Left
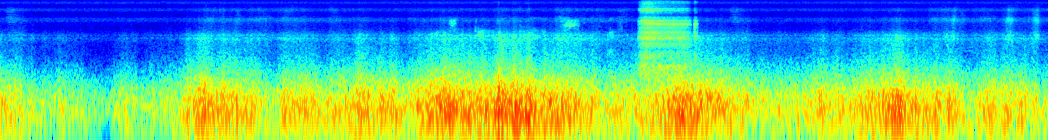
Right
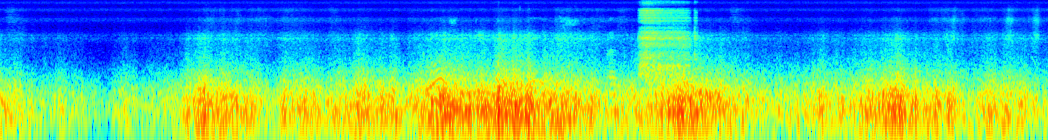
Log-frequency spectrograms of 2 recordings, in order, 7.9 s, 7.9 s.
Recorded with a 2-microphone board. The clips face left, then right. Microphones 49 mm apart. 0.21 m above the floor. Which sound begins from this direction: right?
A woman speaking, at 3.1 s.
